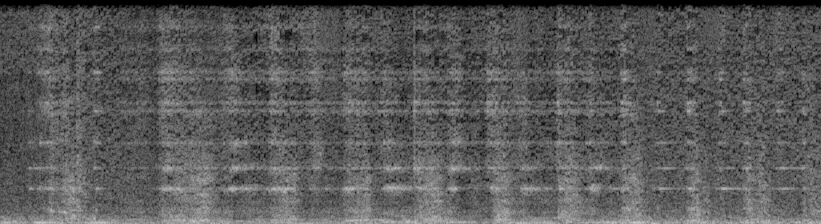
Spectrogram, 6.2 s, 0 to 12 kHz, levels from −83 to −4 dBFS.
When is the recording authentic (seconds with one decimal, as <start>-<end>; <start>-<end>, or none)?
0.0-0.9; 4.6-6.2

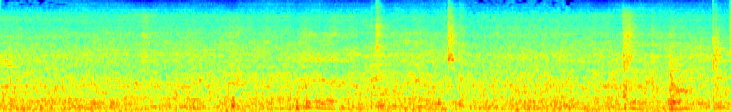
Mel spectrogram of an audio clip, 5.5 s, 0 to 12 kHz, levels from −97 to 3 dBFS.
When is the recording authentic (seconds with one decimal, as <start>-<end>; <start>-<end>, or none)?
0.0-0.5; 3.5-4.3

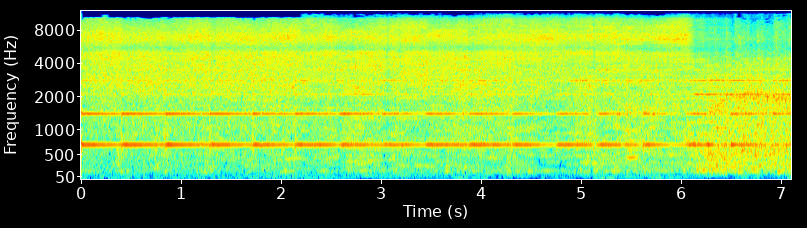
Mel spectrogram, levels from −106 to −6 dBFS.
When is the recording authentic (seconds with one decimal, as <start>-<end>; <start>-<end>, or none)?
0.0-2.2; 6.5-7.1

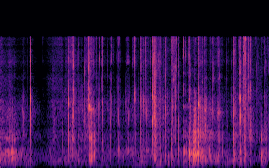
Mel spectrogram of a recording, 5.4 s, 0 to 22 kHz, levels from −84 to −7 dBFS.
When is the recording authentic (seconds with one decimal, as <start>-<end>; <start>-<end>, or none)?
3.2-3.9; 4.7-5.4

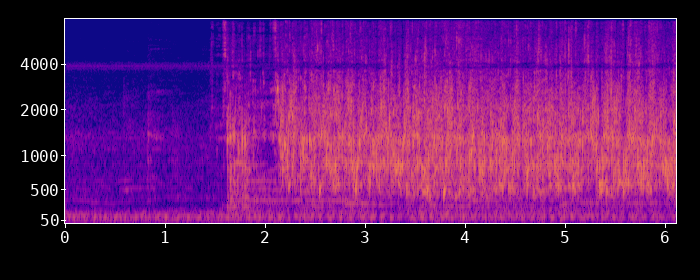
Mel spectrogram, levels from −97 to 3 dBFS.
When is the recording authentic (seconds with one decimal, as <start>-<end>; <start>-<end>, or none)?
0.0-6.1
